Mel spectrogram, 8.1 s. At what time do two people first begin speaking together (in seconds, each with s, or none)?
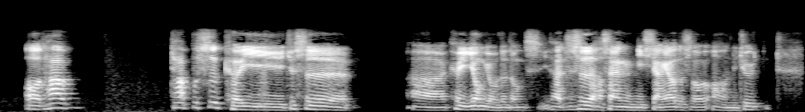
none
